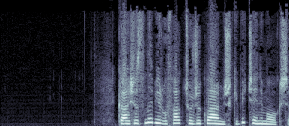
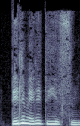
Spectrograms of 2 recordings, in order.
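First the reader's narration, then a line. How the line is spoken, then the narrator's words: Plain. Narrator (Turkish): dedi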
